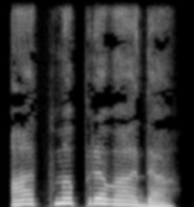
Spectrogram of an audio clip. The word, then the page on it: ಆತ್ಮಪ್ರವಾದ: Kannada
